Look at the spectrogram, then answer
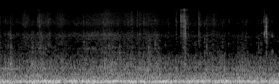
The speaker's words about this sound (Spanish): Por si escuchan algún ruido que les suene extraño, pues sí, vengo manejando.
